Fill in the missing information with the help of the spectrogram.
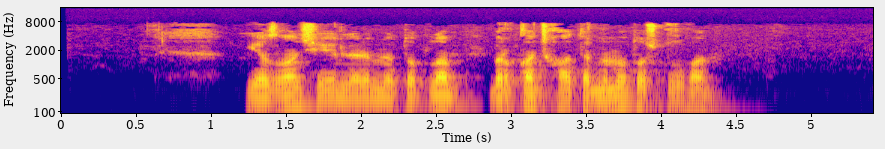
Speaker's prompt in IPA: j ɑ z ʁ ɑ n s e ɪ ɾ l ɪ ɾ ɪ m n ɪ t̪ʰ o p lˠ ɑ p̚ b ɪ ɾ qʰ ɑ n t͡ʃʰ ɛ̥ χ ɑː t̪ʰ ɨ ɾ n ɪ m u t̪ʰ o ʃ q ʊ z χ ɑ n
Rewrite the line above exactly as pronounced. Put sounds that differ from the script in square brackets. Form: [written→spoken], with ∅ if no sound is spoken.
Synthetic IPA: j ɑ z ʁ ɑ n [s→ʃ] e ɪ ɾ l ɪ ɾ ɪ m n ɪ t̪ʰ o p lˠ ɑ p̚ b ɪ ɾ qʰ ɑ n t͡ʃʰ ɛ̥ χ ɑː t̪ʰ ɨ ɾ n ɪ m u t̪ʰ o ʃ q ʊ z [χ→ʁ] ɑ n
